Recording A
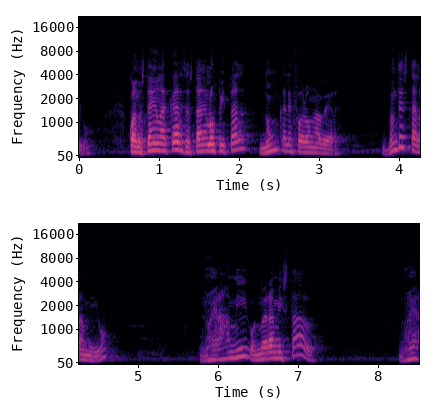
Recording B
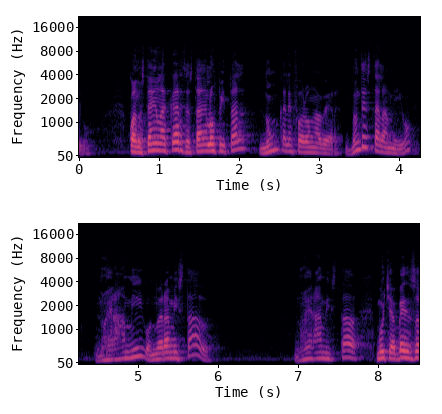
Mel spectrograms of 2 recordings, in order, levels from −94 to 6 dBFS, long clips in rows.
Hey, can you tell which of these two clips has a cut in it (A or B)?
B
